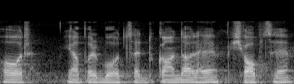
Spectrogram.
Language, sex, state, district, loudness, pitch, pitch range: Hindi, male, Himachal Pradesh, Shimla, -18 LUFS, 105 Hz, 100-105 Hz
